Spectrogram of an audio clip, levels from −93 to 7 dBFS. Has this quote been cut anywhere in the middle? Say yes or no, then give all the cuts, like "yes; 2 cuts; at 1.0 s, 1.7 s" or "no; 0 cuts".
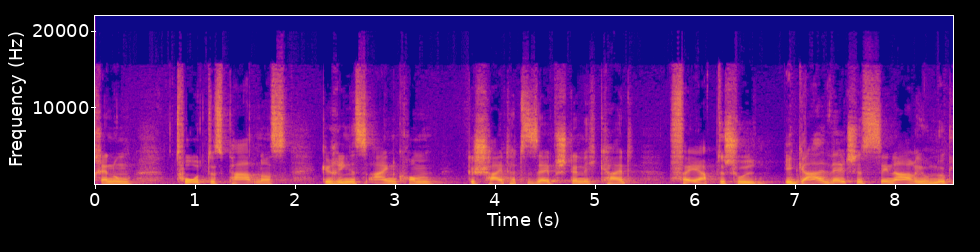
no; 0 cuts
